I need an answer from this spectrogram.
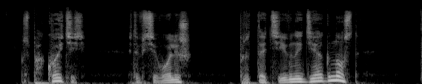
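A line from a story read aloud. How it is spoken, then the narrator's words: Hurried speech. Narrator (Russian): торопливо заговорил мужчина с безопасного расстояния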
